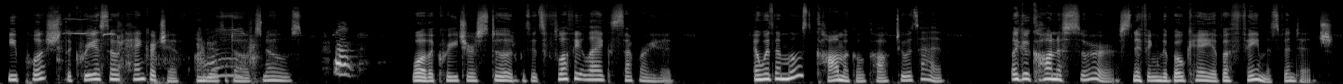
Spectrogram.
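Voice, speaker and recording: A woman's voice: lowish voice, animated, normal speed, a little mellow, no room sound, clean studio sound. A woman reading scripted story narration as the narrator of a dramatised audiobook.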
